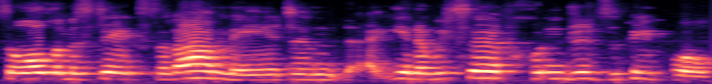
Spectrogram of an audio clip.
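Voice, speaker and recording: Her pitch sits fairly high as a woman talks. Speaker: small business coach. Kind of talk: online panel chat.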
